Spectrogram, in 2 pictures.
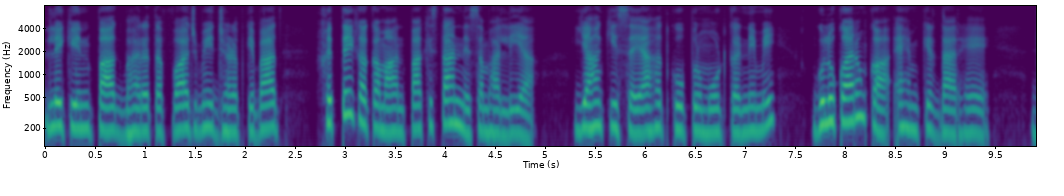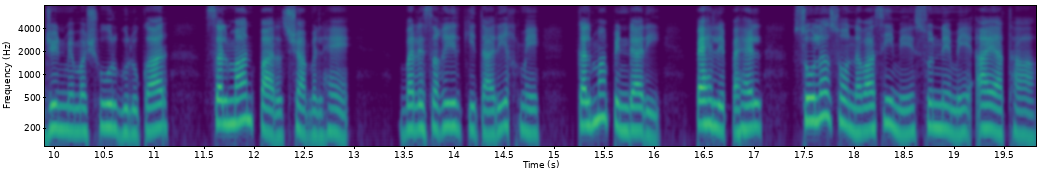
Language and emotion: Urdu, neutral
